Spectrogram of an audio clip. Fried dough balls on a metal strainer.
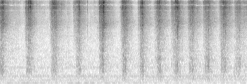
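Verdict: Crispy.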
